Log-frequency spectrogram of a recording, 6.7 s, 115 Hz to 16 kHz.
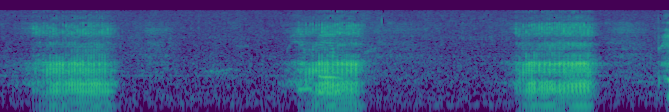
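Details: English Mastiff sleeping after a long day: loud rhythmic snores about every two and a half seconds, roughly 26 a minute, with quiet exhalations between.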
